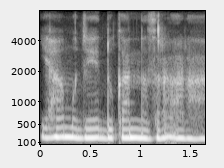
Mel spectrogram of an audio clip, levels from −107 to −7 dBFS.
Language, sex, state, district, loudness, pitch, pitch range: Hindi, female, Arunachal Pradesh, Lower Dibang Valley, -15 LUFS, 195 Hz, 190-205 Hz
